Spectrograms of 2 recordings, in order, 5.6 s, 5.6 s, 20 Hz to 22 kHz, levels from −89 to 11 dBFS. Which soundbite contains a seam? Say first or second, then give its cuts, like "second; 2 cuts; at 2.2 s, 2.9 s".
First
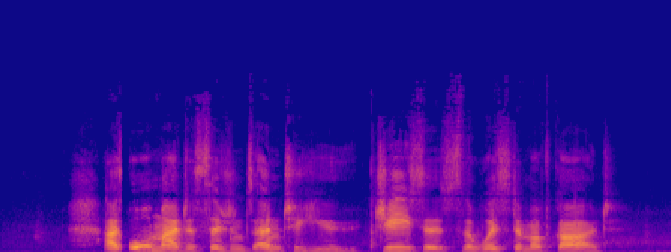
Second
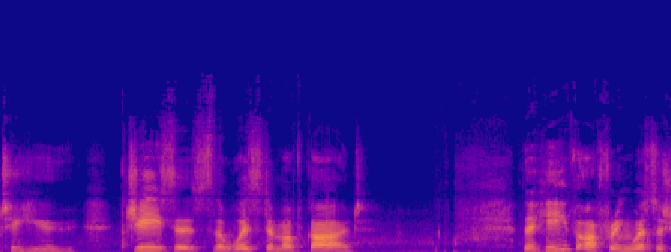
first; 2 cuts; at 1.0 s, 3.0 s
